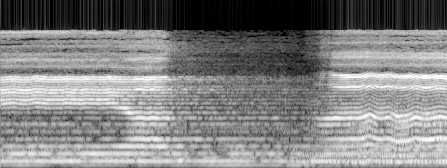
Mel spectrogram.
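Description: Greek Orthodox Byzantine chant: voices singing a long, drawn-out melody over a steady low held drone (the ison). The upper voices thin out briefly around the middle, then the melody returns with wavering ornamented turns.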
